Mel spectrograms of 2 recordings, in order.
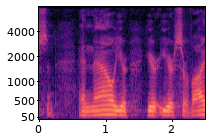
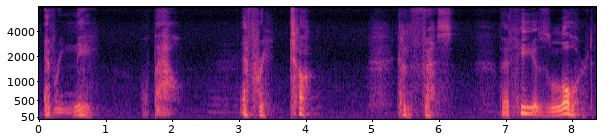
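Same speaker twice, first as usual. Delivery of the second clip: whispered, softer, in awe; hushed whisper; 3 semitones lower, 5 dB quieter than usual. Acted. Preacher hushing the church for the verse, whispered. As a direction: breathe the verse out like a secret. Awed scripture recital.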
